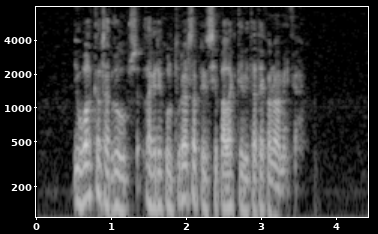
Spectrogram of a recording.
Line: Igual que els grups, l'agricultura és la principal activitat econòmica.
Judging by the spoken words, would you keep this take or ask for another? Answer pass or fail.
pass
